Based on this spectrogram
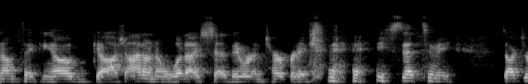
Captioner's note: giggling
